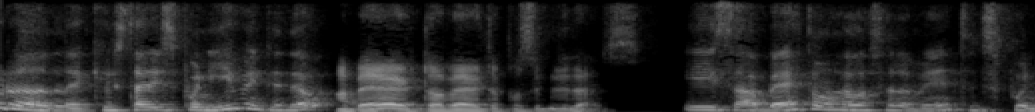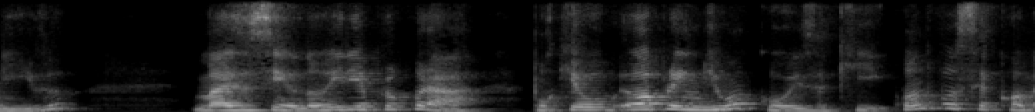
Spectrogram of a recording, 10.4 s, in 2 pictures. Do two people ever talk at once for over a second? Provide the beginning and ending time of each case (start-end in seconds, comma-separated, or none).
none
